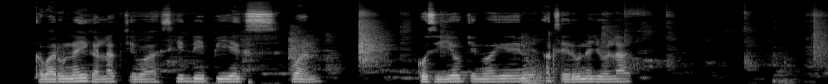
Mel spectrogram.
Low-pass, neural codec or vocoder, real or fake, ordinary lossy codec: none; none; real; none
